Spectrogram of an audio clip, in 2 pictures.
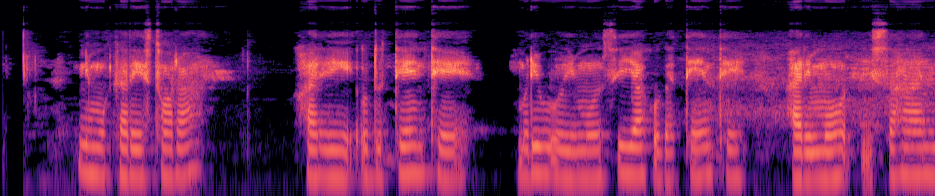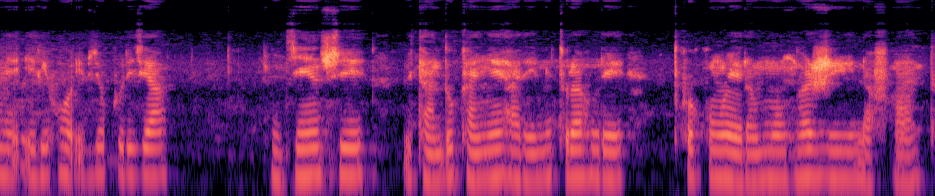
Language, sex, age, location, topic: Kinyarwanda, female, 18-24, Nyagatare, finance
